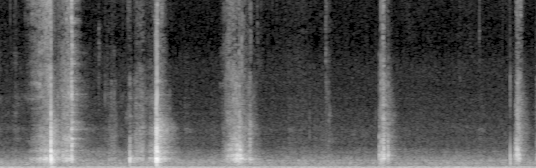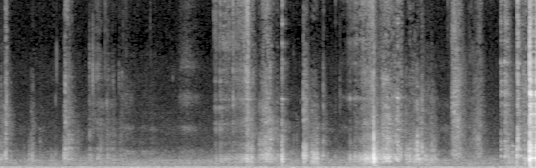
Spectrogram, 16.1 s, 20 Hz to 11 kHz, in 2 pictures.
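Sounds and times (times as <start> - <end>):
knife slicing meat: 0.5 - 1.2, 11.3 - 16.0.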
